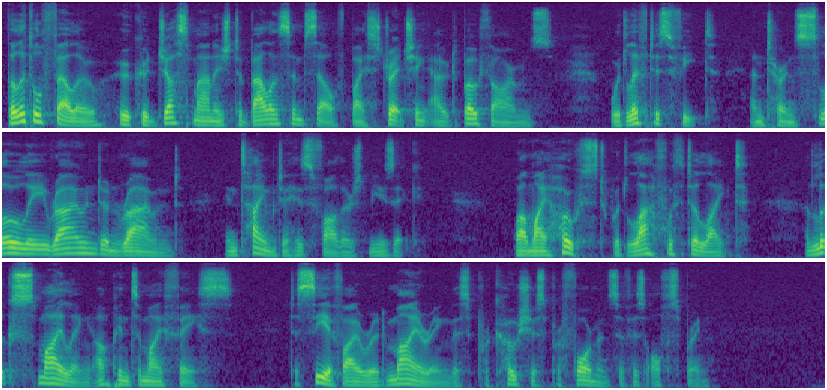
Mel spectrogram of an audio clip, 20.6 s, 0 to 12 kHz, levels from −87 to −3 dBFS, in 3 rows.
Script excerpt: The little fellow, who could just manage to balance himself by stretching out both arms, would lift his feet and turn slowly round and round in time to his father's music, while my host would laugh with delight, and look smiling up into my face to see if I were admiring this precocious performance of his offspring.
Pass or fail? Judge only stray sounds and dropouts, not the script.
pass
